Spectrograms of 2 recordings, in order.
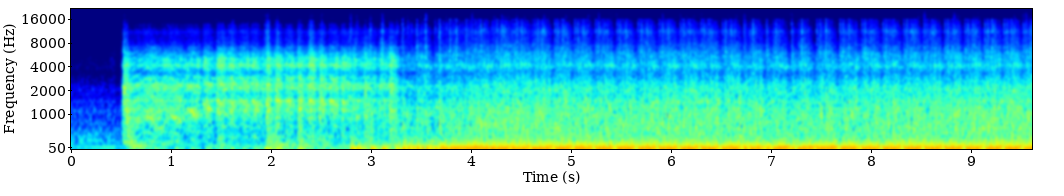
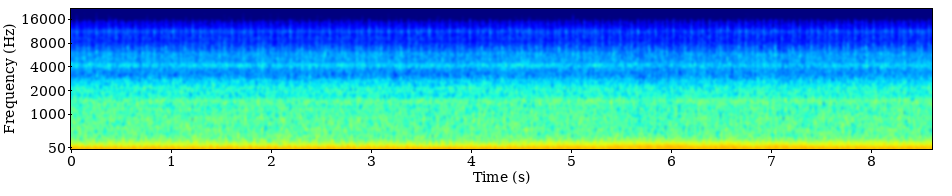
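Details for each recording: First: Small-block Chevy 350 V8 in a '55 Willys wagon, first run after replacing a failed new fuel pump, running off a temporary tank: catches after short crank, loud uneven idle; suspected major vacuum leak, possibly from an unplugged hole in the intake manifold. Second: 1955 Willys wagon with small-block Chevy 350, first start after removal from a '46 Chevy: low, deep, somewhat uneven but continuous idle after plugging a manifold vacuum leak and fixing fuel delivery; running off a temporary tank, carburetor still needs adjustment.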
